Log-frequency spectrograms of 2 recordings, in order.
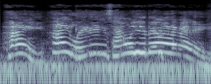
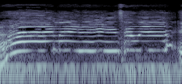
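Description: First: Much higher pitch greeting. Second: Very high, slow, softer falsetto; falsetto, octave up. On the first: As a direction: pitch your hello way up high. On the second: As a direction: stretch it out in a tiny, sky-high falsetto. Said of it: "one octave up". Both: Shown as a demonstration.

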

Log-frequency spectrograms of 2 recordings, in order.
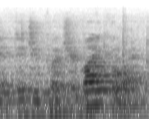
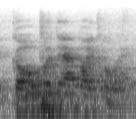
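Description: First: Said in the usual way. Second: A louder, firm order; firm command. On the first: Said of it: "usually you probably say". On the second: Shown as a demonstration. Parent ordering daughter about the bike, firm and louder. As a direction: tell her, don't ask her. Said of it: "you gotta go and say".

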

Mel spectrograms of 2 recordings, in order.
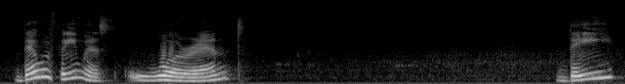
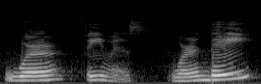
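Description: First: They were famous stressed, rising tag on weren't they; demo question tag. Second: Were famous said slowly with stress on were, weren't they rising; slow it right down, leaning on were; slow drill. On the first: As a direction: teach it with weren't they lifting at the end. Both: Shown as a demonstration. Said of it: "Ya, bukankah begitu?".

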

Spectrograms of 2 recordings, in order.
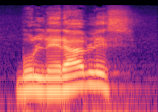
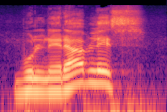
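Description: The two takes are said the same way.

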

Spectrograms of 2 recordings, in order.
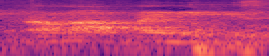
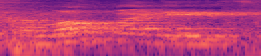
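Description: First: Higher, indignant shout. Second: Said in the usual way. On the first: Real, not acted. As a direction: yell it back in protest. Protesting to coach, repeated louder.

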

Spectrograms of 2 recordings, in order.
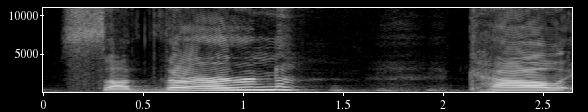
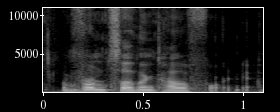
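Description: First: Drawn-out, raised, louder delivery; slow and loud. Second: Said in the usual way. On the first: Retold or imitated. Friend answering the waitress who asks where he's really from, slow and loud. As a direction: spell it out slowly and loudly, imitating an exasperated friend. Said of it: "he's the one that's speaking slow and loud". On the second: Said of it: "he's speaking like me".

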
